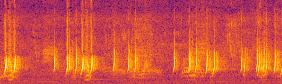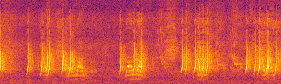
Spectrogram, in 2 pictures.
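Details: Quail, locally bedana or batair, producing clustered bright chirps roughly once or twice a second, each burst made of several quick squeaky notes over a quiet background.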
